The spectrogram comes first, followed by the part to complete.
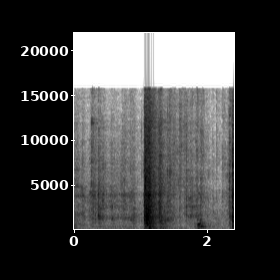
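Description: Glass straw set being handled: a few light clicks, then one sharp clink about a second in.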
